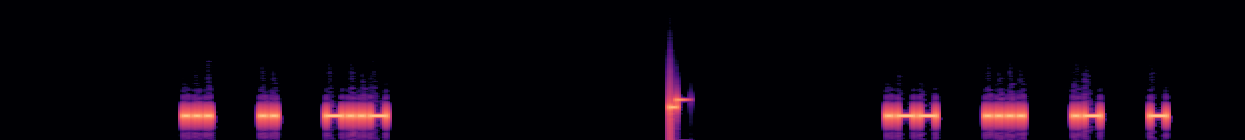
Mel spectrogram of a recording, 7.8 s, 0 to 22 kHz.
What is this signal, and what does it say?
Morse code, heard as a keyed tone, about 34 wpm, spaced as for 20 wpm, 700 Hz. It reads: SIX WHAT
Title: 3x Character Spacing - Top 500 Words - 35wpm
